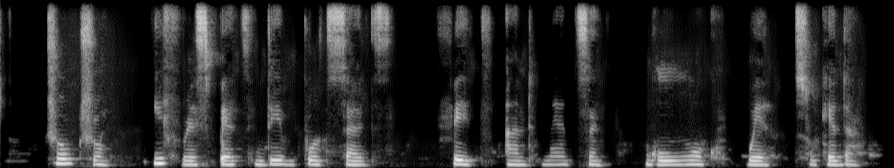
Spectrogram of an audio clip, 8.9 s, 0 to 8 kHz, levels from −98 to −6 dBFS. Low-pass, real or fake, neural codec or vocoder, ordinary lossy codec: none; fake; codec, 16 kHz, 4 kbps, X-Codec, HuBERT features, trained on balanced general audio; none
